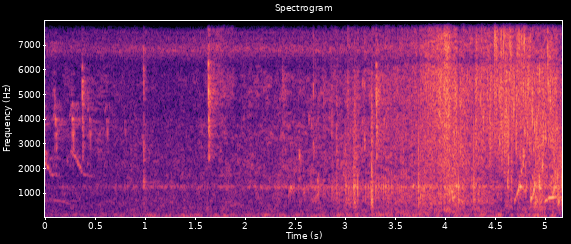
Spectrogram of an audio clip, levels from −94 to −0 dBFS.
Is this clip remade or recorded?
recorded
